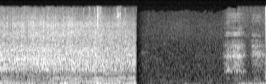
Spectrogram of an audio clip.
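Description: Drama soundtrack: a dense, steady noisy wash over a faint low music bed, cutting off abruptly about two seconds in. Near silence follows, then a short breath near the end.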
